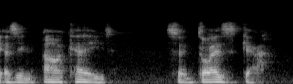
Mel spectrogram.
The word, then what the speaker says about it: Glasgow: For the record, the pronunciation of the Scottish city is Glasgow. Right, the first vowel is an e, as in ten pence. So it's gle.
